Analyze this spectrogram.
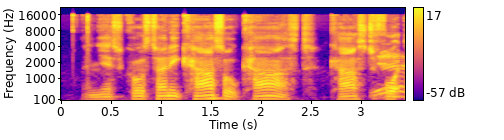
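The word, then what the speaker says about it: karst: I know this is sandstone, but limestone in geology is called cast, spelt with a K.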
